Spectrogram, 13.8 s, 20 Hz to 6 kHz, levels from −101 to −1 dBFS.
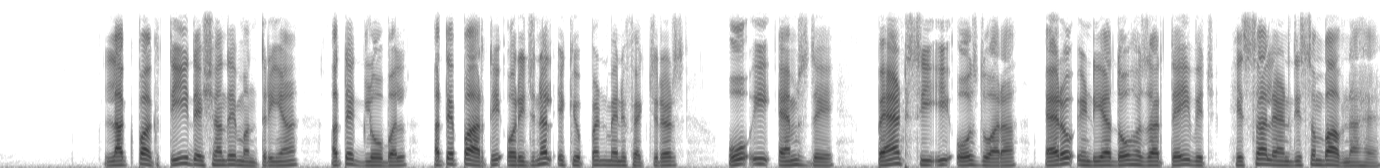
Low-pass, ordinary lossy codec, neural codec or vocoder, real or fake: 5.4 kHz; none; none; real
